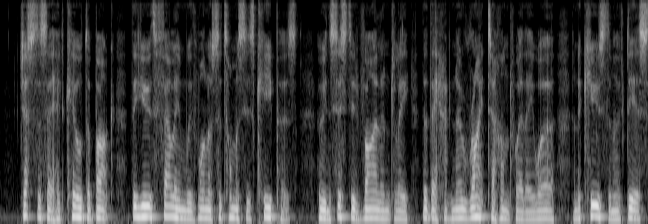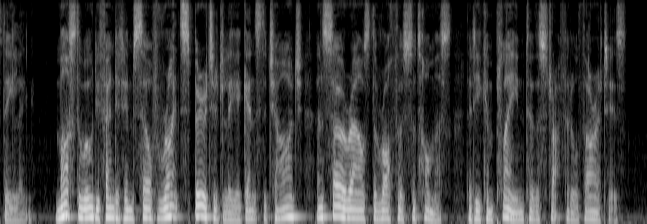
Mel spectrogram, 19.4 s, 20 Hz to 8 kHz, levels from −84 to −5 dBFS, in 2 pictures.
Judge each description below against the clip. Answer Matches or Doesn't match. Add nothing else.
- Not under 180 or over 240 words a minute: Matches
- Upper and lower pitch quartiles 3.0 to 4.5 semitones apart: Matches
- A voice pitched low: Matches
